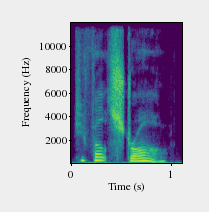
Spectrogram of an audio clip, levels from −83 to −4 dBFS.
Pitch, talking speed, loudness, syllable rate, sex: 215 Hz, 160 wpm, -16 LUFS, 3.3 syllables/s, female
